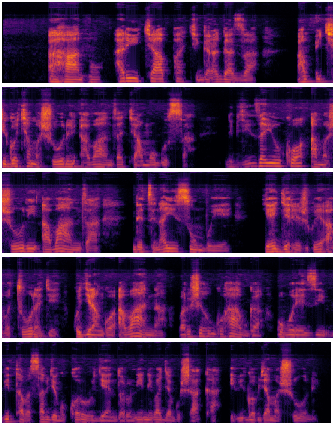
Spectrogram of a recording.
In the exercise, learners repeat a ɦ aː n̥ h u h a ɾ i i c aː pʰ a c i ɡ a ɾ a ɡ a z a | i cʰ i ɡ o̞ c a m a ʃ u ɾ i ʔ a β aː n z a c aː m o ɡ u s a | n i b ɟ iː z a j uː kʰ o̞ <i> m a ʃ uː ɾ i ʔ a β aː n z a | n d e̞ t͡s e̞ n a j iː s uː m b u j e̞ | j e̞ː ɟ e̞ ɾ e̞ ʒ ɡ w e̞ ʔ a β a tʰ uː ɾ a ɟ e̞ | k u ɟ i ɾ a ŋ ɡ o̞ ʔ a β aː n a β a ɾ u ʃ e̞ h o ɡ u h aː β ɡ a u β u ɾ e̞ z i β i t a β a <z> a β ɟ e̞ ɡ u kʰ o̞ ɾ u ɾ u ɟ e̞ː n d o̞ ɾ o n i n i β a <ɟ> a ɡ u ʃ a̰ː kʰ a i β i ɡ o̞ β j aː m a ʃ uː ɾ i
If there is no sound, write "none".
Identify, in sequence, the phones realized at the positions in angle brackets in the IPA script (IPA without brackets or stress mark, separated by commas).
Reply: a, s, ɟ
